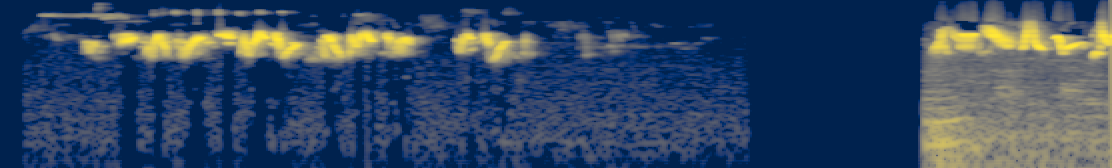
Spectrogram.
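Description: A blue grosbeak sings a rapid, warbling phrase of rich, jumbled notes lasting about three seconds, then starts another phrase after a brief pause.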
